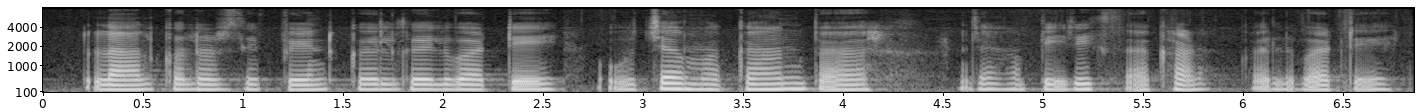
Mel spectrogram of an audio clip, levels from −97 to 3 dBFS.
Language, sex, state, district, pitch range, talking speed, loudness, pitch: Bhojpuri, female, Uttar Pradesh, Gorakhpur, 170-185 Hz, 140 wpm, -16 LUFS, 180 Hz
